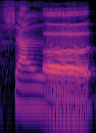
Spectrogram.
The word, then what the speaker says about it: Chalamet: Chalamet.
